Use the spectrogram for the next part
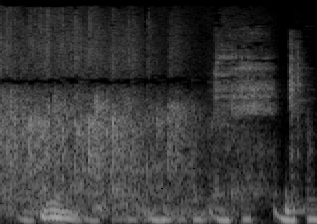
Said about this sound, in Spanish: Aplausos para esa frase que está en Mujer Amorallada.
